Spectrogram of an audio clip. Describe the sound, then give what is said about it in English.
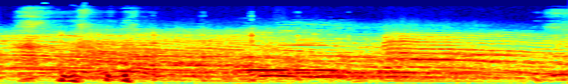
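A crowd cheering sound effect, a steady, subdued wash of many overlapping voices, with no big swells or peaks, sounding rather lacklustre and unenthusiastic throughout. “By the way, it's very lacklustre cheering that we've got, isn't it?”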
